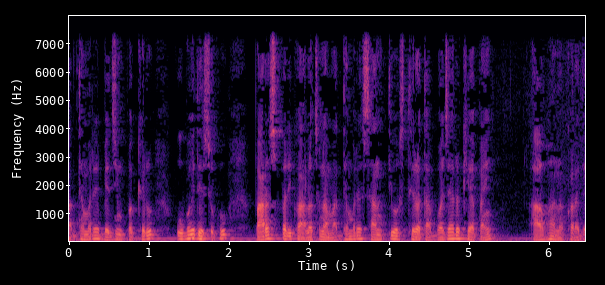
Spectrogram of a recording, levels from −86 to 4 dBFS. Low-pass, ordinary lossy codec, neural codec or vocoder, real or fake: 7.2 kHz; none; none; real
